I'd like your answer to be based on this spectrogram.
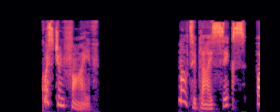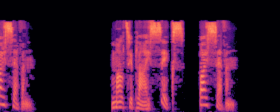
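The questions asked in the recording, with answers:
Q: Multiply 6 by 7.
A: 42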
